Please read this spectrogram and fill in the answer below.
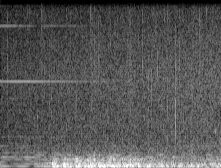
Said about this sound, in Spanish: Una noche se levantó una terrible tempestad. Relampagueaba y tronaba. La lluvia caía a torrentes. Era verdaderamente espantoso.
